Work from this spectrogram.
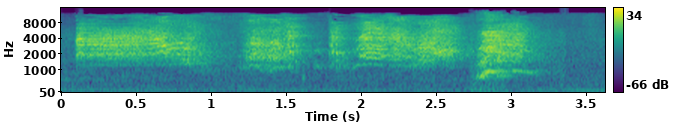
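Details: Fox screaming in mating season: rough, noisy, high-pitched screeches run together in long bursts, the last one ending in a short downward-sliding tone, over a low steady hum.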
